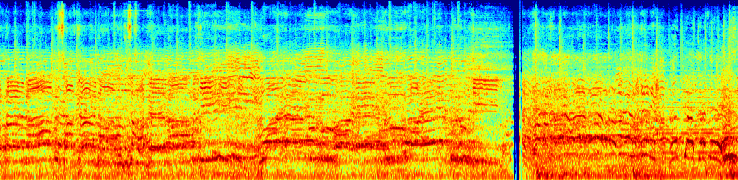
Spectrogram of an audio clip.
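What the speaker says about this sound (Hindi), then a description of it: "इस भीड़ में सिखों के अलावा सभी समुदाय के लोग शामिल थे और एक स्वर में सुपिंदर को श्रद्धांजलि दे रहे थे।" A large mixed crowd of mourners and protesters in Jammu and Kashmir chants and shouts in unison, a loud continuous roar of many voices with a brief break before the chanting resumes.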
